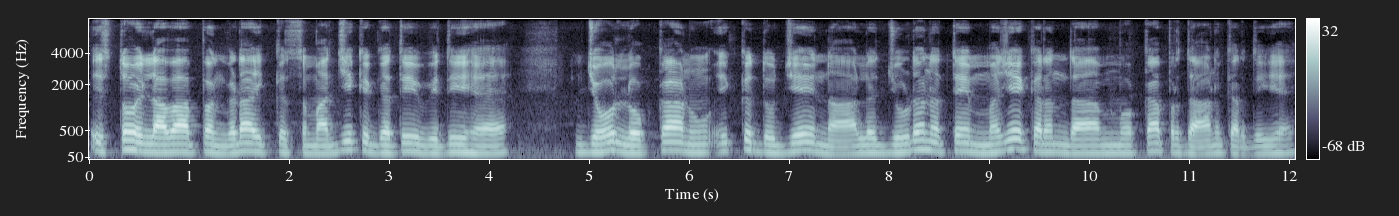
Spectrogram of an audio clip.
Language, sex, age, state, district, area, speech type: Punjabi, male, 30-45, Punjab, Hoshiarpur, urban, spontaneous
